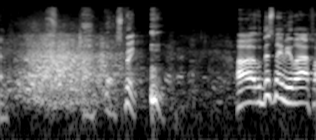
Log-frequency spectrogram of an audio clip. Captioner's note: laughter; clears throat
